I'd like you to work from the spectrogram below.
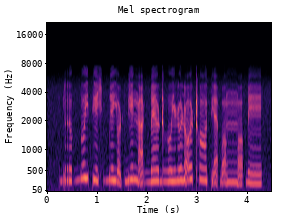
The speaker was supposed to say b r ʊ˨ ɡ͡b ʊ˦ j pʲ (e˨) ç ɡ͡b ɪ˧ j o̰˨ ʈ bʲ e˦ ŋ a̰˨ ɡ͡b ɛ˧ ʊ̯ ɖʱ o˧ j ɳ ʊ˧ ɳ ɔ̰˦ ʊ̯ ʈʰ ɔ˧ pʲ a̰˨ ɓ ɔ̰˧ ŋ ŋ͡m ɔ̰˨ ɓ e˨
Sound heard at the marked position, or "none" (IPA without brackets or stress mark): e˨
